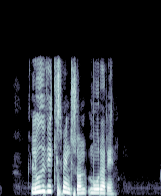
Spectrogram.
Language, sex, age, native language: Icelandic, female, 30-39, Icelandic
